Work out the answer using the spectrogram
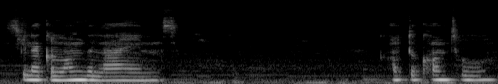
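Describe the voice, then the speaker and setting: A nineteen-year-old beauty vlogger speaks in a medium-pitched, monotone, slow voice that's dark and slightly rough, with faint music in the background. Chatting casually while applying makeup and answering viewer questions, she's blunt and emphatic and often repeats herself for effect.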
